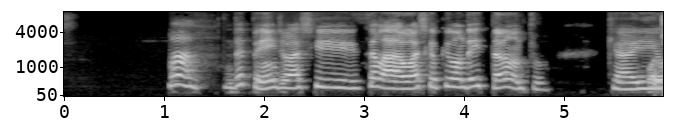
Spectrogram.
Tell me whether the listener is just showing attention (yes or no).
yes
